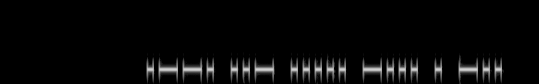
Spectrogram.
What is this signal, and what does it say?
Morse code, heard as a keyed tone, about 20 wpm, 700 Hz. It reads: PU5BED
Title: DXCC-100 Call Signs - 6 Characters - 20wpm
